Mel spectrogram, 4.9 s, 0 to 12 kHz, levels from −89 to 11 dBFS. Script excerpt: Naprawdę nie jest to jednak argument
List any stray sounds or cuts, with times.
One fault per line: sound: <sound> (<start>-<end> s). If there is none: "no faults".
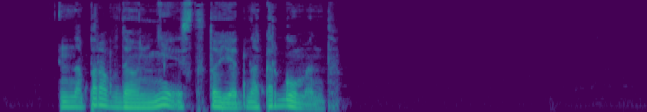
no faults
